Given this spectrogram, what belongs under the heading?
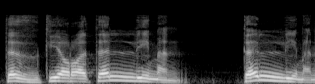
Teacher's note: لأن العرب لا تظهر التنوين عند اللام بل يدغمونه فيها فيقولون تذكرة لمن، تلمن، هكذا يتكلمون في كلامهم اليومي.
